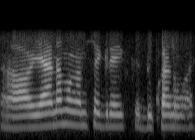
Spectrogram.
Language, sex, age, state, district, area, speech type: Marathi, female, 45-60, Maharashtra, Akola, rural, conversation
